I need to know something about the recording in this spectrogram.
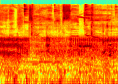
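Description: Muffled underwater sound from a camera below the surface: a steady dense churn of bubbling and water rushing past as a swimmer moves among dolphins.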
